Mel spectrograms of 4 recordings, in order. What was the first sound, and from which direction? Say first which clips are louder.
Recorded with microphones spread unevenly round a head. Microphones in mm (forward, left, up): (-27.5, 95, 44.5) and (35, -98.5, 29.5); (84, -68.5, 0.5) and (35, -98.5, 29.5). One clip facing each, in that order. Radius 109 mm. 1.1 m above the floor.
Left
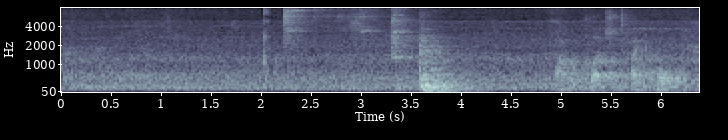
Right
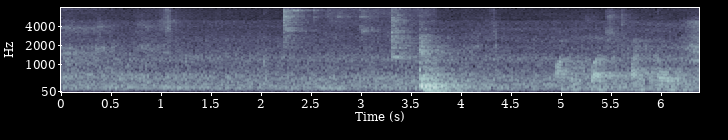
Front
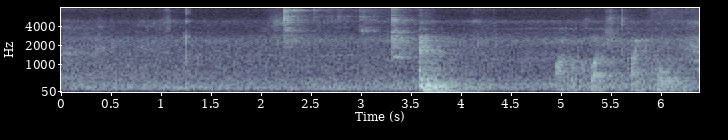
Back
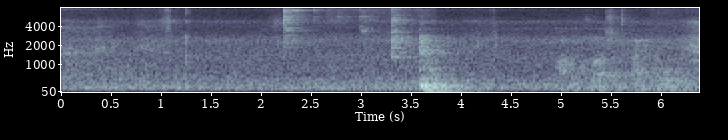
Keys jangling: right 1 dB, back 1 dB; 120° right.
